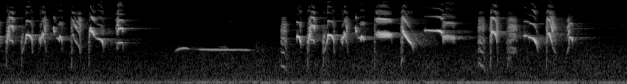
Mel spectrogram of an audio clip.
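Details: Puling bird calls used for luring birds: clusters of shrill, squeaky chirps and twittering notes, broken by a single thin, level whistle, then more rapid high chirps.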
